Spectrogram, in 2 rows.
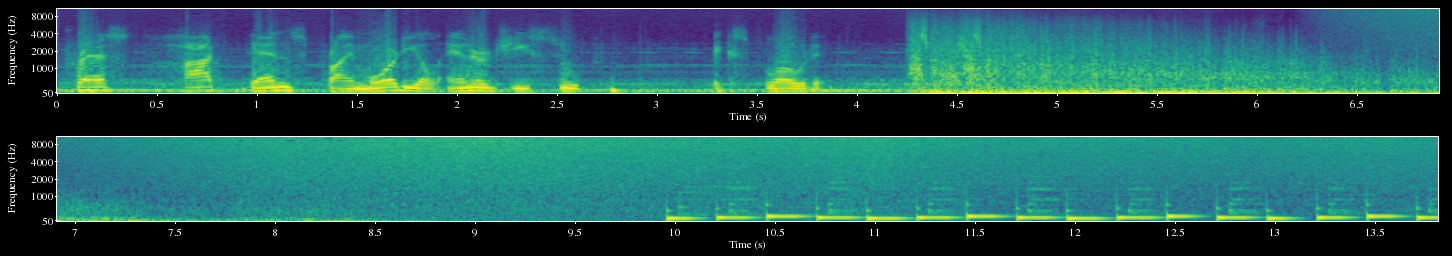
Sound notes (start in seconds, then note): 4.2 explosion; 9.6 static Noise; 10.0 mysterious Music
